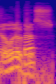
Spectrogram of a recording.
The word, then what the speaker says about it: Elidibus: It's Elidibus. Elidibus.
